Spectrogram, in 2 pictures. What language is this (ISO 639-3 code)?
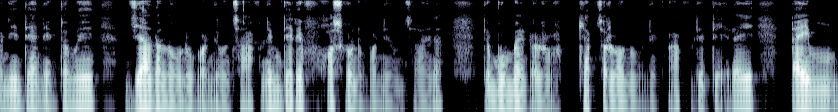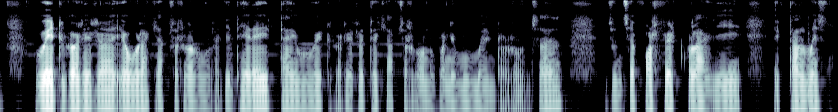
nep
